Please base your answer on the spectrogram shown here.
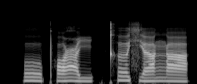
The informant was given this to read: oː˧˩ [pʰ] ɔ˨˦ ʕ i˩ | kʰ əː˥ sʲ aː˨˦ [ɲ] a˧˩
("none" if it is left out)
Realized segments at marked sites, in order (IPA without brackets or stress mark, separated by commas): pʰ, ŋ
